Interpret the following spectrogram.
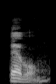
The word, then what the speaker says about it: Bevell: fine is that bevel or bevel it's I pronounce it bevel bevel okay I wasn't exactly sure I knew it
